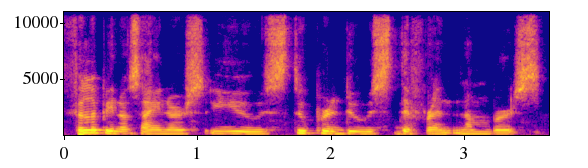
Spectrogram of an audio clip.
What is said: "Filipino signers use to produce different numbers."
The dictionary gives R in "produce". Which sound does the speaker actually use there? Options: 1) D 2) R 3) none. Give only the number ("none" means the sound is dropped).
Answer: 2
